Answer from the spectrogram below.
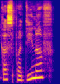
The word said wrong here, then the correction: Gospodinov: Ich wiederhole nochmal den Namen des Autors, denn ich habe ihn mit Betonung ausgesprochen. Er heißt Gospodinov.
